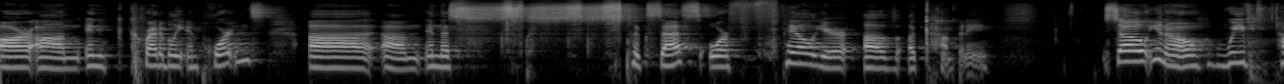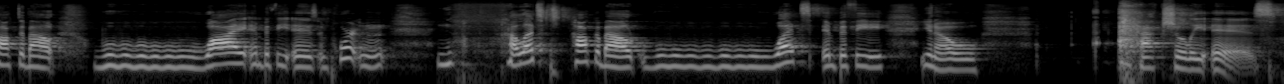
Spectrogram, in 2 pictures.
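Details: Real lifelong stuttering in an adult woman who says words and phrases don't come out as quickly as she would like.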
